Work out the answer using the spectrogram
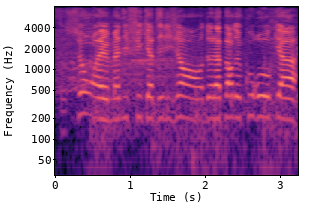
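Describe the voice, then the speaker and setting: A man giving excitable live play-by-play as a wrestling commentator, exclaiming at the action. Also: sits high, brisk. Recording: noisy live event with crowd. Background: crowd at a wrestling show.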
